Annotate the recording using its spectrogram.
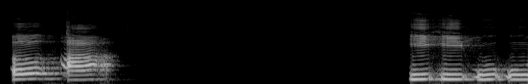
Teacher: कुठल्याही अडथळा शिवाय हा ध्वनी मुखातल्या कोणत्याही अवयवाचा अडथळा न येता जो ध्वनी उच्चारला जातो सरळ बाहेर येतो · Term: स्वर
